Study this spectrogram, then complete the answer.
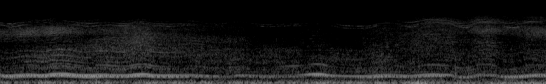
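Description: A GEPRC Tern LR40 long-range drone flies nearby, its motors and bi-blade propellers giving a steady, buzzing whine that rises and falls slightly in pitch as it maneuvers.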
